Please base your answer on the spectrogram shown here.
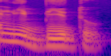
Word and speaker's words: libido: gênero do substantivo mas o certo é a libido e não o libido então aí isso aí mexe com a minha libido com o meu desejo entendeu isso beleza aqui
